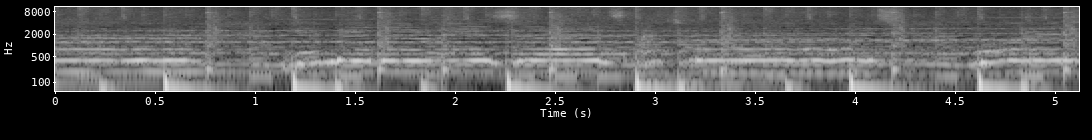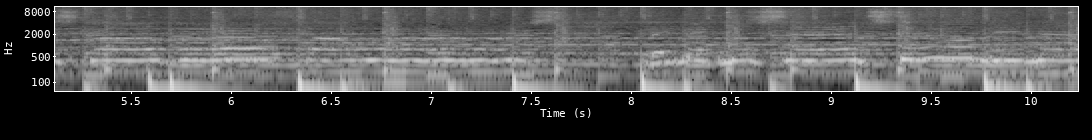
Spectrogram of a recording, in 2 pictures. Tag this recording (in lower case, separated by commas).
music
